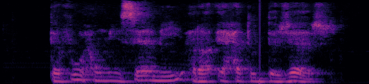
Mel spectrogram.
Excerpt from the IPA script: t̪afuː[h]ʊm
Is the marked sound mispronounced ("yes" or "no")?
yes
